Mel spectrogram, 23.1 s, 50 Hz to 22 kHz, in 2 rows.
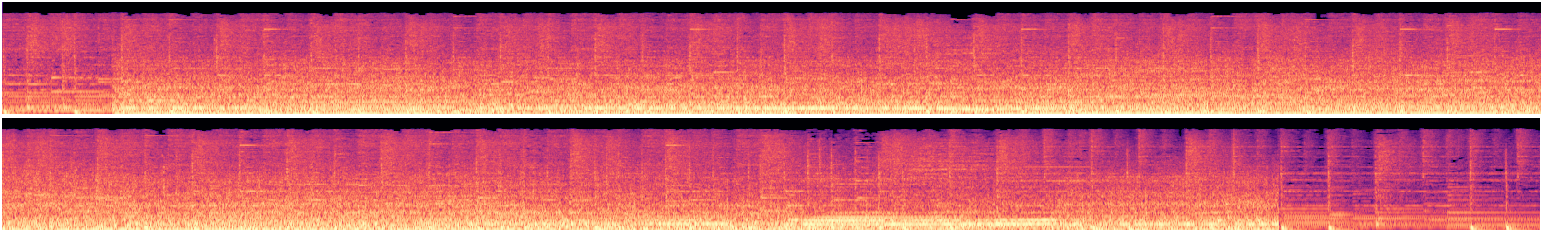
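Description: On-board sound of a Yamaha Majesty S scooter riding at a steady cruise: its 155 cc single-cylinder engine running, with wind and road noise, and music playing underneath. The engine note dips briefly and comes back about seven seconds in. The riding sound starts about a second in and cuts off about a second before the end, leaving only the music.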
